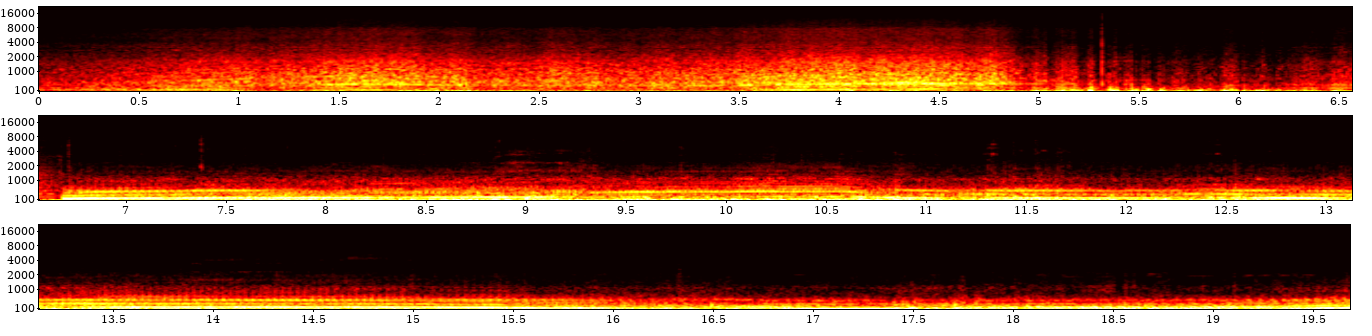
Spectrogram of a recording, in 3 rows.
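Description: An off-road 4x4's engine driving through sand, its note dropping and climbing again several times as revs and gears change. For the first six seconds or so a loud rushing noise lies over it, then cuts off abruptly and leaves the engine plain.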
